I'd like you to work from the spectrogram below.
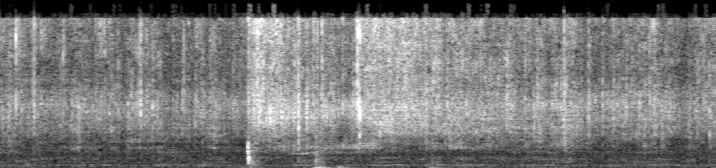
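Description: Gluten-free chocolate brioche eggy bread frying in a pan, giving a steady soft sizzle throughout with a couple of brief clatters partway through and no talking.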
